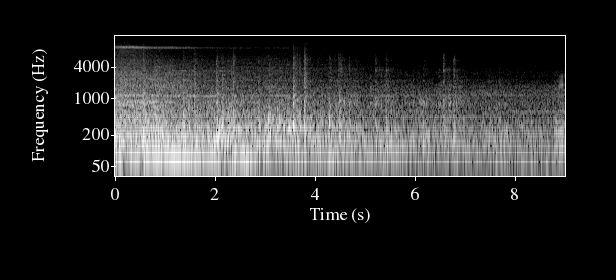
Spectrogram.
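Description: An HST passenger train pulls out of Exeter St Davids station, its loud rumble and rolling wheel clatter filling the scene, with a few metallic squeals and clicks as the noise slowly eases and fades away.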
